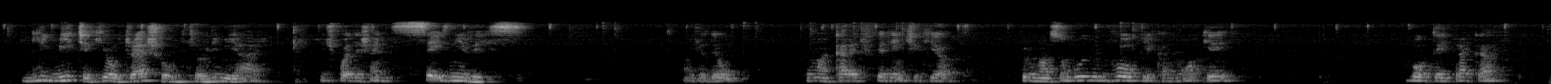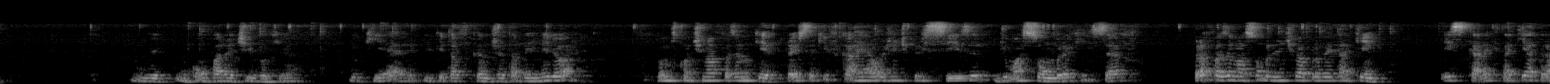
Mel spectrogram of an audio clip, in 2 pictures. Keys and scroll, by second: 2.8 6, 15.3 ctrl+1, 23.7 space.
